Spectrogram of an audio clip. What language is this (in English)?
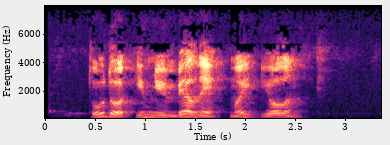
Mari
